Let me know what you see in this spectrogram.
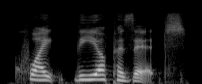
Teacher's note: did you spot the linking y sound in the phrase quite the opposite?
